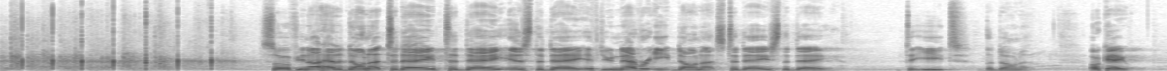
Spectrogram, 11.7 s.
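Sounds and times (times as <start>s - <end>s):
audience clapping: 0.0s - 2.6s
speech: 2.7s - 8.4s, 9.1s - 11.4s.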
